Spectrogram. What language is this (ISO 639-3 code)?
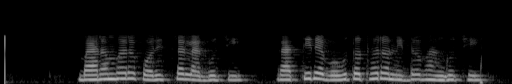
ori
